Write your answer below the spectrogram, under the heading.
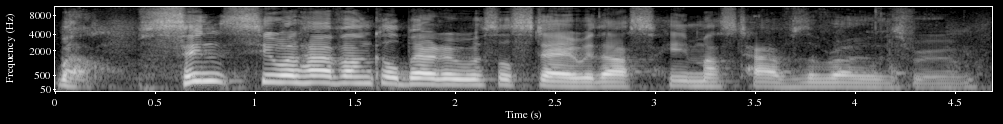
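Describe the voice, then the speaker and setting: A man's voice: fairly high pitch, normal speed, heavy background noise, natural voice. A man playing an exasperated, sarcastic, scheming husband in a comic radio play, blustering and wry in a theatrical way. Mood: falsely gracious.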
